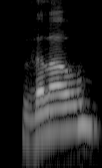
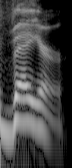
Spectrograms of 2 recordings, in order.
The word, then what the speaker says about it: Veilleux: It's spelled V-E-I-L-L-E-U-X. – Velo? – That's a good guess. – Gotta be French. – It's Veyer. I don't get it either, but it's Veyer.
